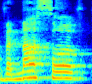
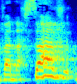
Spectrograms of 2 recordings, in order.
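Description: First: Vanasov said with an o sound; right reading. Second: Vanasav said with an a, as the wrong form; wrong reading. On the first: Teacher correcting vanasav to vanasov. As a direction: say vanasov with a short o. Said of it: "second kamatz, kamatz katan". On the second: Teacher showing the wrong reading of vanasav. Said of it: "Not vanasav". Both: Shown as a demonstration.

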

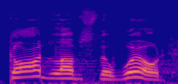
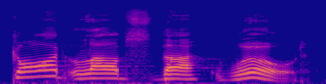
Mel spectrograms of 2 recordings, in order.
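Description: First: Said in the usual way. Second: Each word slow and weighted, "God loves the world"; slow emphatic repeat. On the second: Shown as a demonstration. Preacher repeats key line slowly.

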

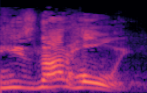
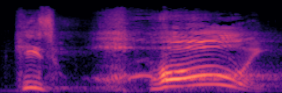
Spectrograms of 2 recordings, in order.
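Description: First: Said in the usual way. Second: "holy" hugely drawn out, higher and forceful; emphatic holy. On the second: Shown as a demonstration. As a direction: stretch "holy" into a big swelling proclamation. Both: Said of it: "See the triple emphasis?".

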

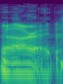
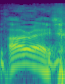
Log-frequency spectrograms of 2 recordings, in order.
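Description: First: Said in the usual way. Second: All right said higher and louder. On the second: Real, not acted. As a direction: punch out All right loudly.

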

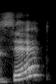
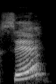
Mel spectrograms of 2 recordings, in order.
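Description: First: Sit with a rising questioning tune; questioning command. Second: Sit lifted high like a question; question-tune command. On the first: Trainer mimics owners' questioning command to dog. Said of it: "use that sort of tone". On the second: Trainer shows owners' rising Sit as a question. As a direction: make Sit sound unsure, rising. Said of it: "that's a question". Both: Shown as a demonstration.

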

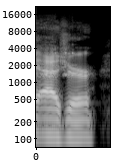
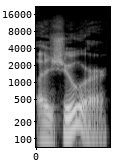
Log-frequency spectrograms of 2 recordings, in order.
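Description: First: "Azure" as AZH-er; preferred pronunciation. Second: "Azure" as French-sounding a-ZHOOR; mock-fancy "Azure" with a long OOR ending. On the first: Shown as a demonstration. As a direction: stress the start of "Azure": AZH-er. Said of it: "I wanna say Azure". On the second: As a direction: stress the end of "Azure", imitating a Frenchified a-ZHOOR. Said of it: "it makes it sound like, like it's French".

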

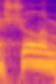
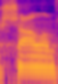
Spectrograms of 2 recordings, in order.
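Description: First: "Shulam" with an oo in the first syllable; name pronounced correctly. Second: "Shalom" with an ah in the first syllable; common greeting form. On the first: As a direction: say "Shulam" as SHOO-lum. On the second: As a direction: say "Shalom", not with an oo. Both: Shown as a demonstration. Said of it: "say your name right".

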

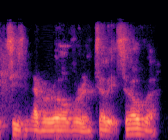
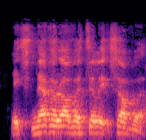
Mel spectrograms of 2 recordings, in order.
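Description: First: Said in the usual way. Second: Broad Yorkshire saying; Yorkshire accent. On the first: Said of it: "which means". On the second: Shown as a demonstration. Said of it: "in my Yorkshire accent".

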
